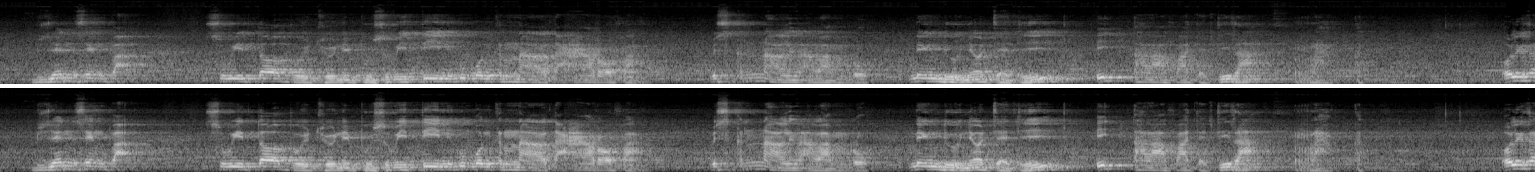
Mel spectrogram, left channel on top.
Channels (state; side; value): normal; both; correlation 0.53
